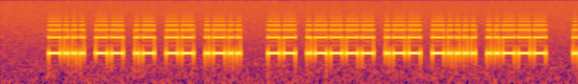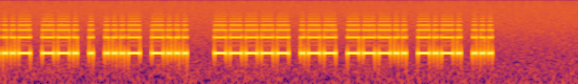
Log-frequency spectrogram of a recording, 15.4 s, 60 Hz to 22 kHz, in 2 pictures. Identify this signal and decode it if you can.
Morse code, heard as electronic beeps, machine-sent, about 23 wpm, 530 Hz. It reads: BMAML M1W62 VGEVB 0W8CS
